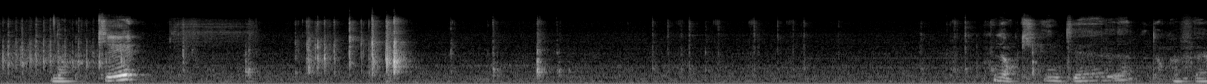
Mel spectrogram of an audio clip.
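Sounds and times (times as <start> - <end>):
computer keyboard and mouse clicks: 0.0 - 1.1, 1.8 - 5.7, 6.5 - 8.5, 9.2 - 10.4.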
